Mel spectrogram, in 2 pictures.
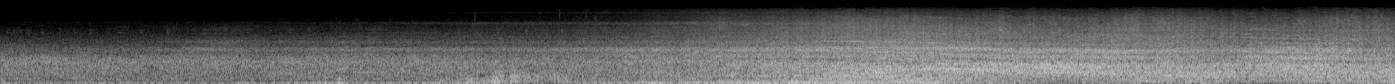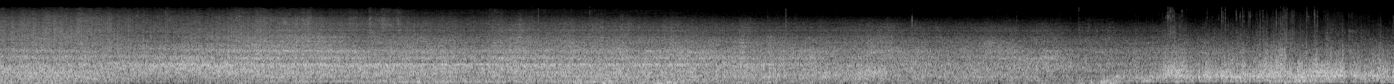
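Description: A freight train hauled by a Class 66 diesel locomotive, which has a two-stroke V12 engine, passing. The sound builds over several seconds to a steady, loud run of wagons on the rails with a high whine over it, then eases a little before the end.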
